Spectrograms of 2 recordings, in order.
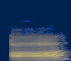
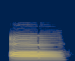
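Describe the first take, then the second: First: The pitch rises from mid to high. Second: The pitch stays high and level. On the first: "second tone is going up" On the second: "the first one is flat. ... It's flat and high"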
